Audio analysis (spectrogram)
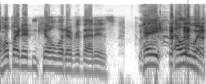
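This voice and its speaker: A man's put-on character voice, high-pitched and very fast. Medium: actual play.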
